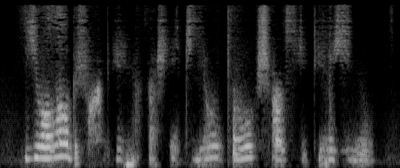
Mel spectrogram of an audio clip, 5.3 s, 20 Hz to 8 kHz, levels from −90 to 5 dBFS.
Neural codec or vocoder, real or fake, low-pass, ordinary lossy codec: codec, 44.1 kHz, 0.9 kbps, DAC; fake; 7.2 kHz; MP3, 32 kbps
